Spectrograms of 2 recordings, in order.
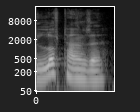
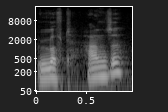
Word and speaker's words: Lufthansa: Of course, Luft is meaning air in German, and Hansa. So Hansa is meaning is standing for the Hanseatic League. So again, the airline is technically meant to be pronounced Lufthansa, not Lufthansa.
